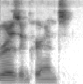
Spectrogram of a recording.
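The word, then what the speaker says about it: Rosenkranz: How do you say her name? Rosencrantz or Rosencrantz? – Rosencrantz.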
